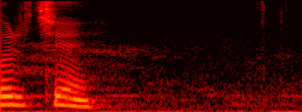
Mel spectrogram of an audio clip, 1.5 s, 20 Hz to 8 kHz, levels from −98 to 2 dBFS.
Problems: low volume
